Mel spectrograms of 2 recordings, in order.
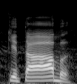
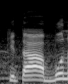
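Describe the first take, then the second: First: The word ends sharply on a bare b. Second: The word ends with a vowel and n. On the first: The reader stops on this word. "उस पर रुकना हो तो किताब" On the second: The reader carries on without stopping. "किताबुन आए"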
